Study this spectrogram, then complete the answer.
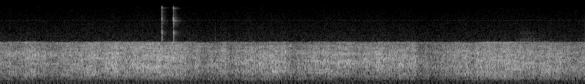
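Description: Hiss of steady static from an amateur radio receiver tuned to a weak station during a Parks on the Air hunt, loud band-limited noise with the faint signal buried in it, no one talking.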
